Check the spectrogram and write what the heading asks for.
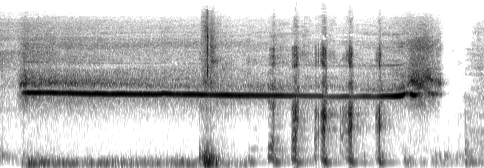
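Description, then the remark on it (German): Someone imitates a whistling 'Heuler' firework rocket with their voice: one long, steady, high-pitched whistle held for about four seconds, with breathy puffs and short bursts toward the end before it stops. “irgendwie mieten als äh, Feuerwerk. Mach doch mal den Heuler, den Heuler eben.”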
